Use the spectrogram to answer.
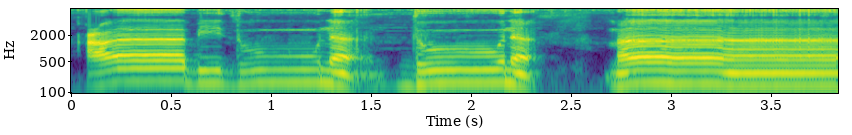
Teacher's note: Ma-nya dibaca panjang 4 ketukan atau 2 ayunan · ainnya harus dibaca panjang karena ada fathah diikuti alifnya atau fathah panjang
